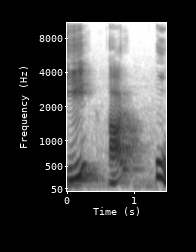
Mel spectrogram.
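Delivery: ই then উ said as isolated, clearly shaped vowels; separate, careful vowel sounds ই and উ; vowel demo. Shown as a demonstration. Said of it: "নিজে একটু উচ্চারণ করে দেখো".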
